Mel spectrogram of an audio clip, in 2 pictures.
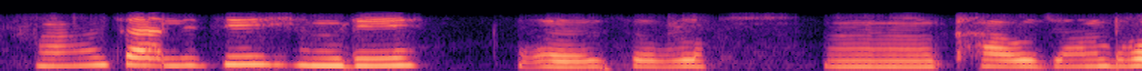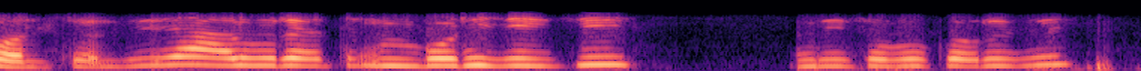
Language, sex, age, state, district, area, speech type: Odia, female, 30-45, Odisha, Sambalpur, rural, conversation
